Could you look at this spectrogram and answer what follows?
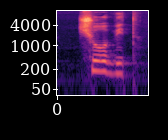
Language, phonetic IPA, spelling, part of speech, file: Ukrainian, [ˈt͡ʃɔbʲit], чобіт, noun, Uk-чобіт.ogg
- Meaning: boot; sturdy footwear covering the foot and extending above the ankle, often for outdoor or winter use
